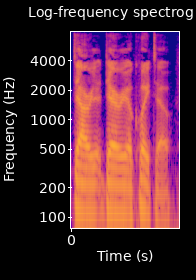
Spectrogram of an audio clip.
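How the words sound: The name is said with an English accent. "Vampiro doesn't"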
